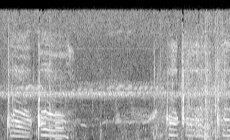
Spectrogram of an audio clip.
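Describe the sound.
A voice imitates a hatchling crocodile's chirps: two quick bursts of high, squeaky, warbling calls with a short pause between them, fairly loud.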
